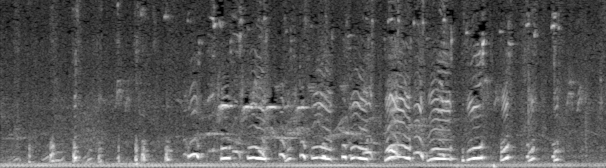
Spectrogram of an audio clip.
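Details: Young American Akita pups at play in a garden enclosure outdoors; soft scattered yips at first, then a denser chorus of quavering, sliding whimpers and squeals from more than one puppy, with a faint steady hum behind.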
